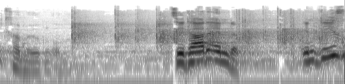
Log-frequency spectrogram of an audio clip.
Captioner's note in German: Beifall AfD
